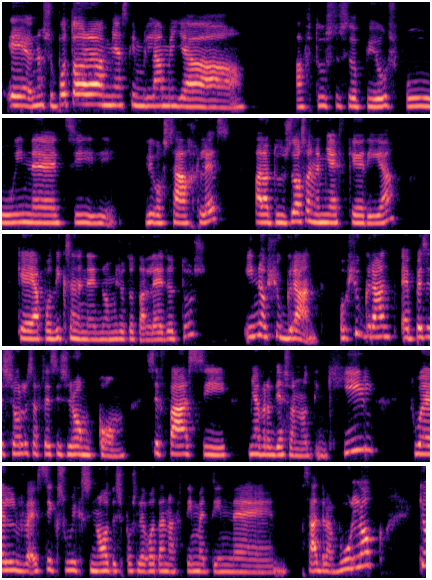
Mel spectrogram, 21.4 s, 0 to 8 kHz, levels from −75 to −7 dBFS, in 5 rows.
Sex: female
